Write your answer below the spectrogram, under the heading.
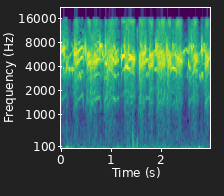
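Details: Lure recording of a restless sooty-headed bulbul flock: rapid squeaky chirps and looping whistles delivered in quick, loud surges, several birds calling over each other.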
